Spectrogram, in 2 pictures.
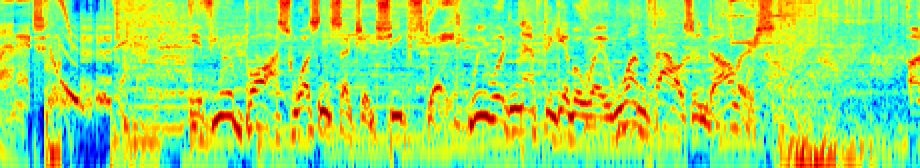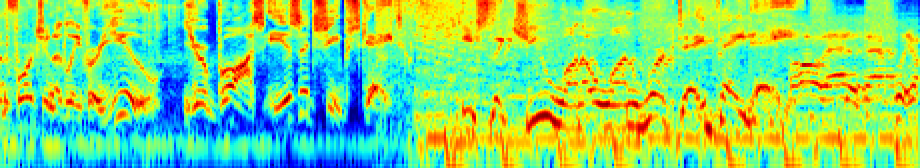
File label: rock radio imaging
